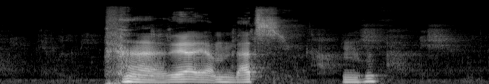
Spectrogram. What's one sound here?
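A young man laughs loudly and excitedly close to a microphone.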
